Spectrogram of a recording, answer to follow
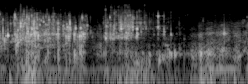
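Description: River water sloshing and splashing against a camera held at the waterline as it dips under the surface, in two rushes of noise with a short lull about a second in.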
